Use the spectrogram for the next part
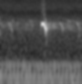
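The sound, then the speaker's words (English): A bird gives a single short, high-pitched tooping note that stands out clearly over a steady low hum, with a few fainter calls in the background. “That's the tooper.”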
